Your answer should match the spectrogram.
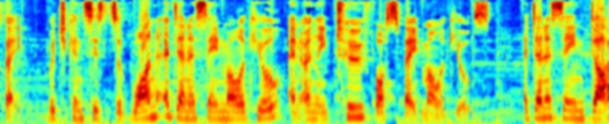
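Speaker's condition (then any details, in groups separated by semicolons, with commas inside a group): No condition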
